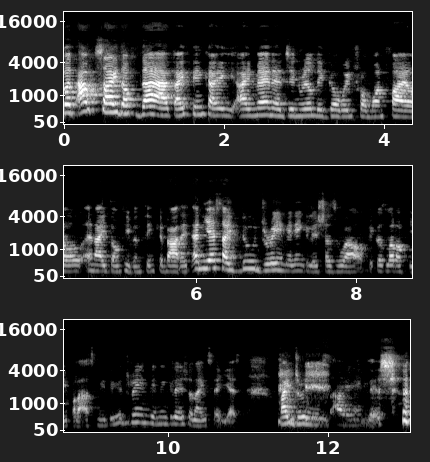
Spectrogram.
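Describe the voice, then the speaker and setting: A woman's fairly high voice at a moderate pace with hardly any pauses, very wide pitch swings and big swings in loudness, over noticeable background noise. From Algeria, Algiers. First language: Berber (Amazigh). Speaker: entrepreneur and consultant. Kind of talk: interview. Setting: live video stream.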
